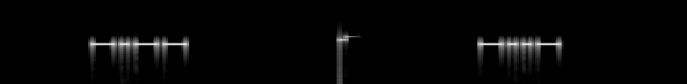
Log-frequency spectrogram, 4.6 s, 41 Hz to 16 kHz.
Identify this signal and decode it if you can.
Morse code, heard as a keyed tone, about 25 wpm, 700 Hz. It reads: Y X
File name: Single-Letter-Number-25wpm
